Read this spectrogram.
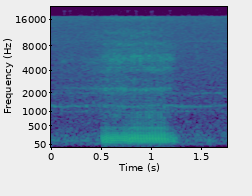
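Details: One low, rumbling, fluttering snore lasting under a second from a sleeper named as a habitual snorer, likely a sleeping dog; snoring.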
